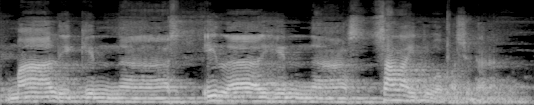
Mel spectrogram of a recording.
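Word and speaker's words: مَلِكِ النَّاسِ: cotil Alif itu ijma' para qarib begitu Jadi malikinnas Bismillahirrohmanirrohim Qul a'udzu birabbinnas malikinnas ilahinas nesyri ruas-ruas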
